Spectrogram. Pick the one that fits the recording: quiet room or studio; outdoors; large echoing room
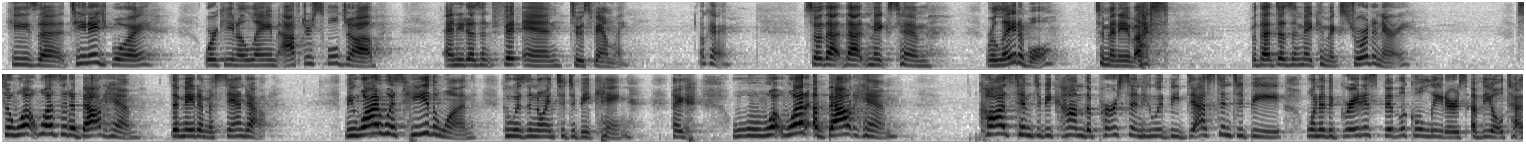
large echoing room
